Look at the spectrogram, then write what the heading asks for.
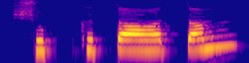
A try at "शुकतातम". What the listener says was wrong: यहाँ पर चुक, क का उच्चारण पूर्ण। शुकतातम। शुकतातम। शुकतातम तपोनिधिम।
